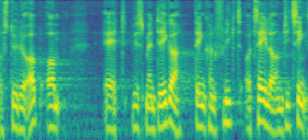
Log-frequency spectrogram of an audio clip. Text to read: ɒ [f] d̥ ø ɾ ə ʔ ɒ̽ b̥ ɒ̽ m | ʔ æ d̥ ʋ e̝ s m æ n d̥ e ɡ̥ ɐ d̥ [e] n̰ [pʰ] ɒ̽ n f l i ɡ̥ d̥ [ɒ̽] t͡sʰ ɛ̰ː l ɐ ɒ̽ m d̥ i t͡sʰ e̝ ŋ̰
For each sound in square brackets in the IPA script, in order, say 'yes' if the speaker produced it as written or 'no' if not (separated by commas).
no, yes, no, yes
